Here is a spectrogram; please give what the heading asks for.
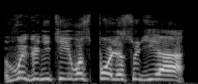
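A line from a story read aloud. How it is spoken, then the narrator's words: Agitated yelling from stands. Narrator (Russian): вопил с трибуны так и не успокоившийся Дин Томас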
